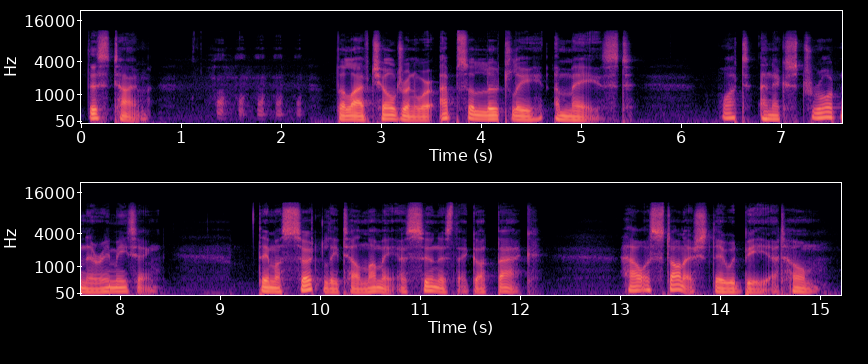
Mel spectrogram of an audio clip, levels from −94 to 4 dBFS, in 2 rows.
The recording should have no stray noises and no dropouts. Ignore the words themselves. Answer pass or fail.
fail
